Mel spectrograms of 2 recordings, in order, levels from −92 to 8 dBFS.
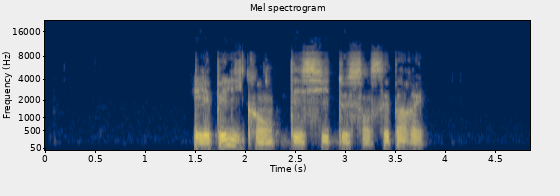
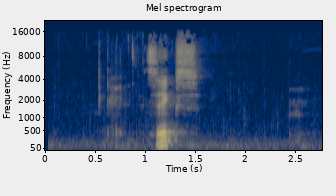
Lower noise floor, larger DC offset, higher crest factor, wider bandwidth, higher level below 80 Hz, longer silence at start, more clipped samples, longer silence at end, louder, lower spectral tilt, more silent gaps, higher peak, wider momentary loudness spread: first, -83 dBFS vs -64 dBFS; neither; second, 20 dB vs 26 dB; second, 9.4 kHz vs 16.5 kHz; first, -56 dBFS vs -64 dBFS; first, 1.5 s vs 0.65 s; neither; second, 1.1 s vs 1.25 s; first, -18 LUFS vs -27 LUFS; about the same, -3.5 dB/octave vs -3 dB/octave; neither; first, -2 dBFS vs -8 dBFS; second, 6 LU vs 23 LU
